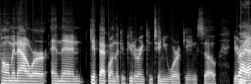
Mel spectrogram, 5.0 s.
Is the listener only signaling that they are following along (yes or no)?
no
